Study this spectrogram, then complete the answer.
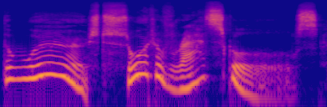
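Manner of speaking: high, very slow sly cat. Acted. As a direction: drawl it like a scheming cat. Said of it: "added the cat".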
